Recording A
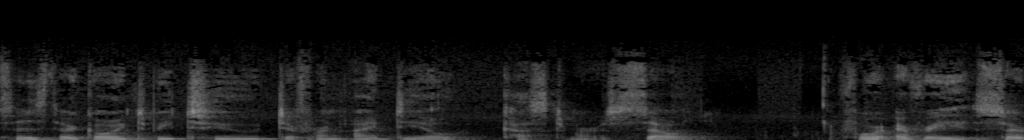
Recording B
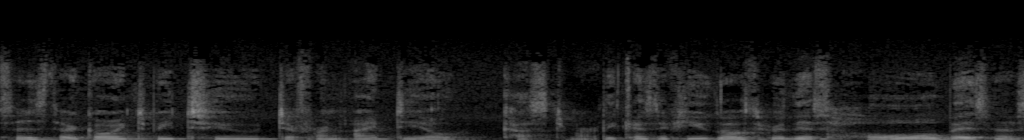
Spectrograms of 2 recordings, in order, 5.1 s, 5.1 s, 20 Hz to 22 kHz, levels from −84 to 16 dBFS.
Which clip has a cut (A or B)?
B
